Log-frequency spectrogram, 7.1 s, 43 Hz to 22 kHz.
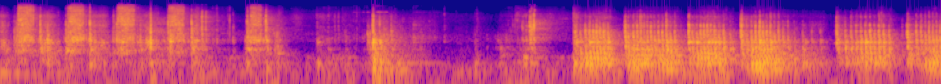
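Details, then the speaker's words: Toro Recycler mower, sat 3 years, after new drive wheels, pinion gears and snap rings were fitted. Quick bursts of crisp clicking, about two to three a second, come as the wheels roll back: the drive wheel ratchet freewheels normally. "That's the way it's supposed to work, and sound."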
